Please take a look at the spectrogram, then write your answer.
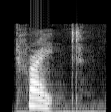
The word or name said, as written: trit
